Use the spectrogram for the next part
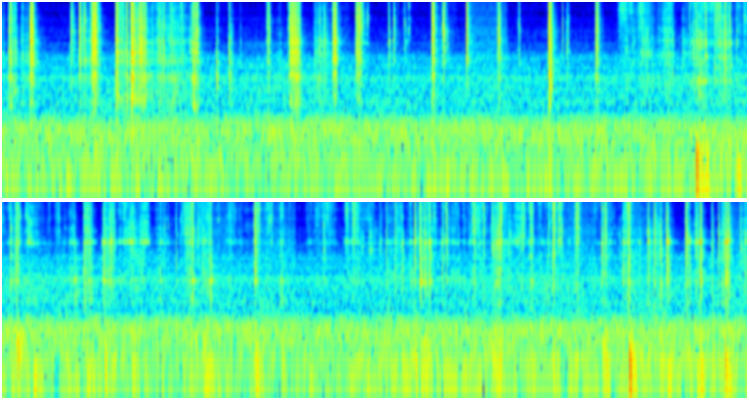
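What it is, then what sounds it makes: Woven wicker pumpkin basket. Long black nails scratch and tap the weave of a small, hollow, orange woven wicker pumpkin basket, and its lid is handled and then closed. Quiet, dry, bright crackling scratches are broken by many sharp, short clicks that stop instantly with no ring.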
